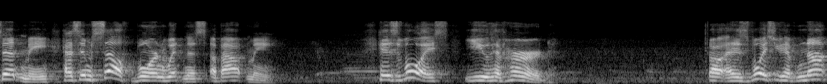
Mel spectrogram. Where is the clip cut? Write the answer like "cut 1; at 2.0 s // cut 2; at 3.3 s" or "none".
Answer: none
